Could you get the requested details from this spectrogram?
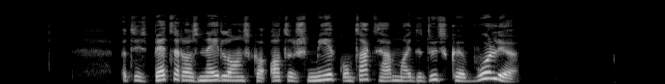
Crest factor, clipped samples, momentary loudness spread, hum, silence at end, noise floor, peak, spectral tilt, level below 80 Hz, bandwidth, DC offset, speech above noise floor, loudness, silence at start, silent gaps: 20 dB; under 0.1%; 9 LU; none; 1.5 s; -79 dBFS; -2 dBFS; -5.5 dB/octave; -74 dBFS; 11 kHz; under 0.1%; 58 dB; -21 LUFS; 1.2 s; none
